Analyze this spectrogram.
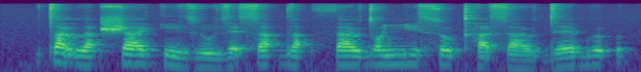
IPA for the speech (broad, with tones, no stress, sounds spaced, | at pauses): t a̰˦˨ ʊ̯ l ä˦ ʔ ʃ a˦ ɪ̯ k ĩ˨ z ũ˨ z ɛ̰˦˨ sʰ ä˦ ʔ d ä˦ ʔ θ a˦ ʊ̯ d ɔ˦ ɲ i˦ sʰ o̰˦˨ kʰ ä̰˦˨ sʰ a˨ ʊ̯ d ɛ˦ b ʊ˦ ʔ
